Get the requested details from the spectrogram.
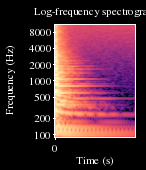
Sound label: TAIKO; Crypton - DrumBase5000; JAPANESE PER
